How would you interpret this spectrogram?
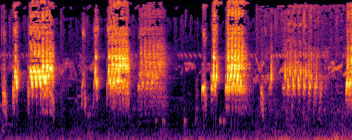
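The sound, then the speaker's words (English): Domesticated quails in Zimbabwe call in repeated bursts of harsh, squawky chirps, several overlapping calls, moderately loud, with brief pauses between them and no talking. “Large numbers of Zimbabweans are making a living through selling domesticated quail birds”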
